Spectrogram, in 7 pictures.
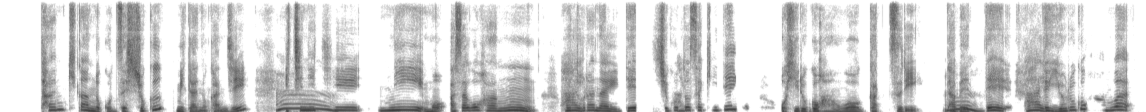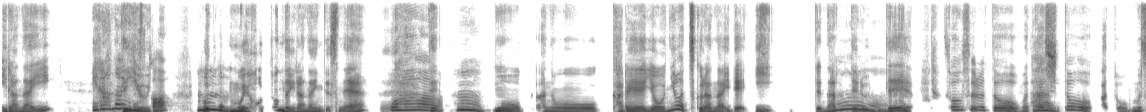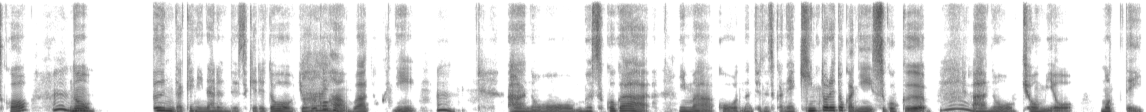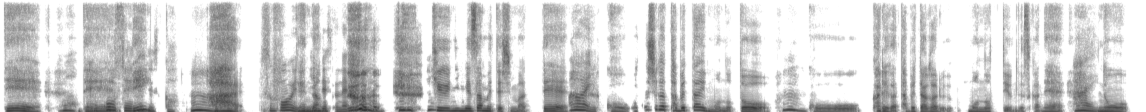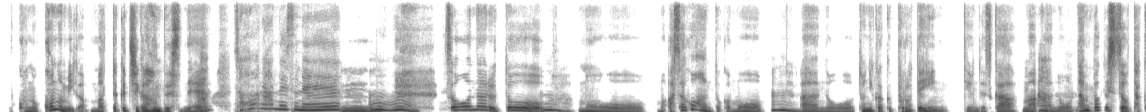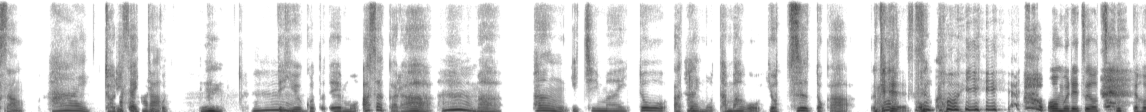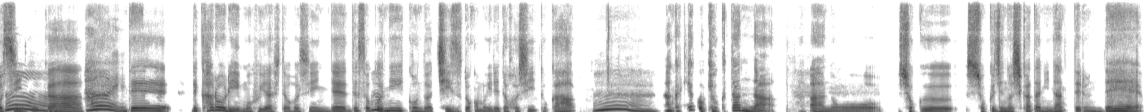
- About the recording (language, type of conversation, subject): Japanese, advice, 毎日の健康的な食事を習慣にするにはどうすればよいですか？
- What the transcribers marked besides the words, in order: chuckle; other noise; laughing while speaking: "で、オム"; laughing while speaking: "すごい"; chuckle; laugh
